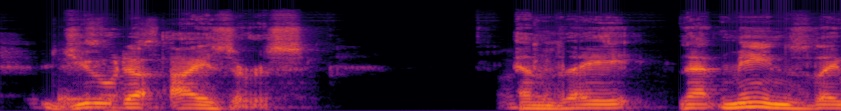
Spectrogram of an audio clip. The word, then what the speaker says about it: Judaizers: You can pronounce it different ways. That's how I have always pronounced it. Judaizers.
